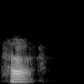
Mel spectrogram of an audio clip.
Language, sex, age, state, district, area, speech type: Hindi, male, 30-45, Madhya Pradesh, Ujjain, rural, conversation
